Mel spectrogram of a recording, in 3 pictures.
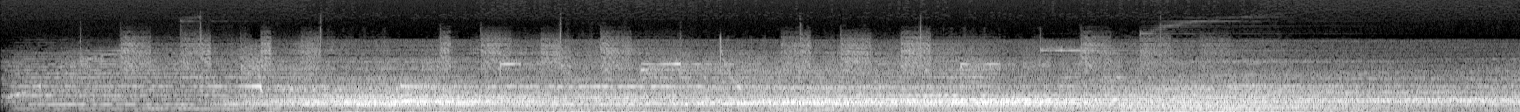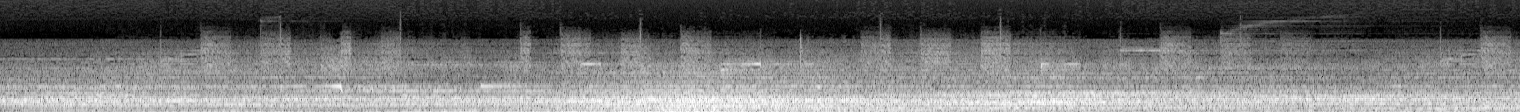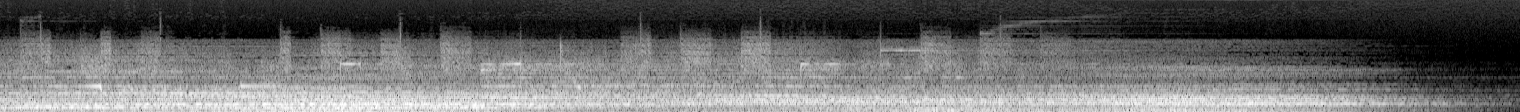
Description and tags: Industrial sounds M/S Recording --> Processed in logic by using (Stretch/reverb/delay/spectral fft)
design, effect, fx, boom, drone, garage, horror, cinema, sound, film, woosh, hits, effects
